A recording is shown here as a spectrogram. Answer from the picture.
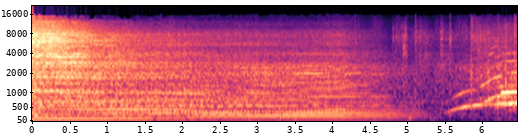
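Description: A rock band's final chord struck with a drum hit and left ringing on guitar and bass, fading out slowly over about five seconds. Near the end the audience starts cheering and whooping.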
